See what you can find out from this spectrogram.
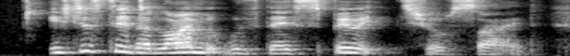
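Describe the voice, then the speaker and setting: Vocal fry colors a woman's dark, mellow tone as she speaks at a moderate pace with ordinary pitch variation. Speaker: tarot reader. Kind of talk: tarot reading. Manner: soft-spoken.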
